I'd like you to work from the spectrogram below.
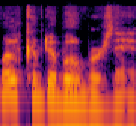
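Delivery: attempted English accent. Welcoming listeners to Boomers End, attempting a put-on English accent. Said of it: "I'm supposed to be in England".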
